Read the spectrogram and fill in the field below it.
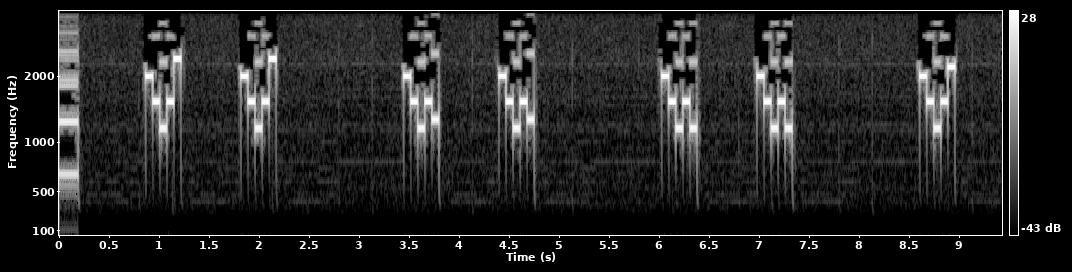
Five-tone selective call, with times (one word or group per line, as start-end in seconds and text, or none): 0.9-1.2 85250
1.8-2.2 85250
3.4-3.8 85253
4.4-4.8 85253
6.0-6.4 85252
7.0-7.3 85252
8.6-9.0 85259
